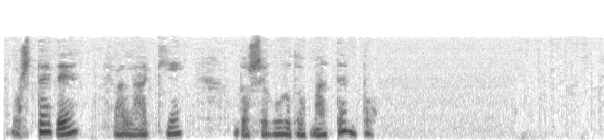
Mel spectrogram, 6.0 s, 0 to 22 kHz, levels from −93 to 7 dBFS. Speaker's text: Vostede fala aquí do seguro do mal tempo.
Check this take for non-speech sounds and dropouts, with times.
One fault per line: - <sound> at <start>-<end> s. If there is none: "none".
none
